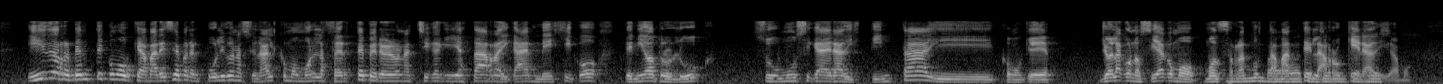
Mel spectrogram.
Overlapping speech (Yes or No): Yes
